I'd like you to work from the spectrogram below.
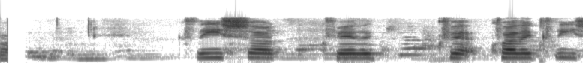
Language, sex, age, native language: Icelandic, male, 9, Icelandic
